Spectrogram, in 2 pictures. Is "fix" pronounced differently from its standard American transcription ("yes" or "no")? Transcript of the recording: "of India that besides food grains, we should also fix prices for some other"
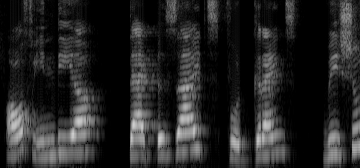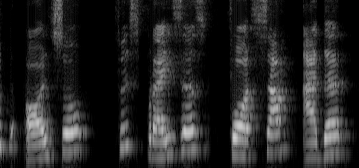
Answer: yes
